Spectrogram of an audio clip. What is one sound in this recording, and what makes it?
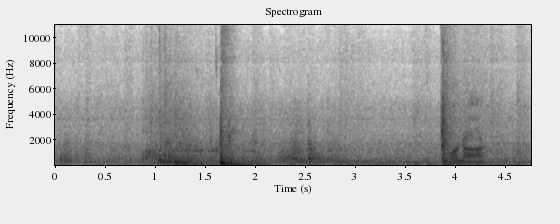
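A bowling ball thuds onto a lane and rolls away.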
